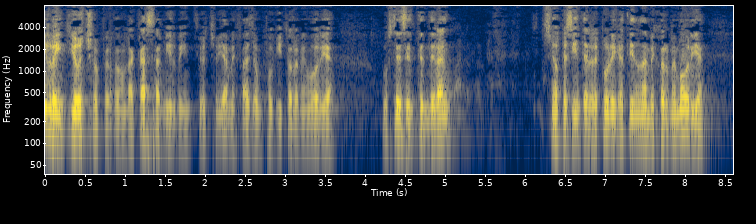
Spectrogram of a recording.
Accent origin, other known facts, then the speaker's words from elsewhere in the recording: Ecuador; Siempre Quito ha sido extraordinariamente amable, al igual que somos todos los ecuatorianos.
